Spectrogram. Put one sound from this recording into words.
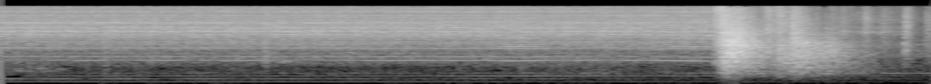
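A cordless drill whirs steadily.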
